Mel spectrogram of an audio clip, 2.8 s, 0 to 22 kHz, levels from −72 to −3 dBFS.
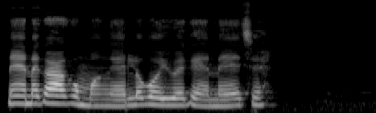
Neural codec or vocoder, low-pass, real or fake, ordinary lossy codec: none; none; real; none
